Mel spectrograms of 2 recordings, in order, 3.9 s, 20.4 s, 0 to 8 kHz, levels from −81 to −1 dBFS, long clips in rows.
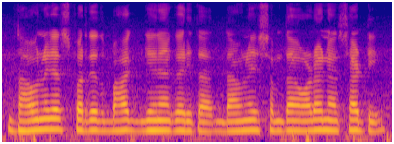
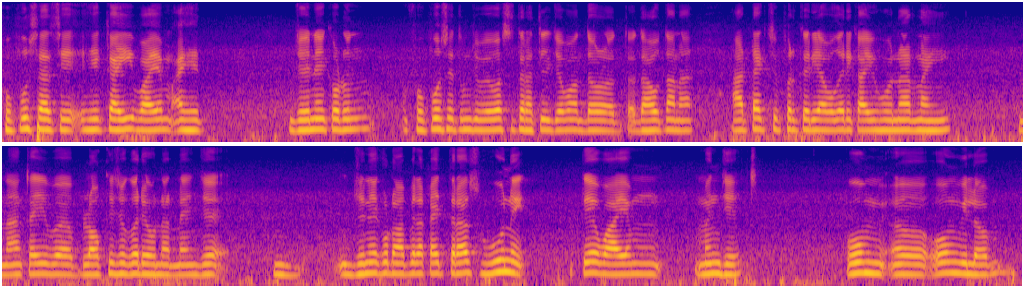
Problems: none marked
